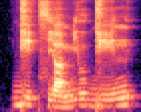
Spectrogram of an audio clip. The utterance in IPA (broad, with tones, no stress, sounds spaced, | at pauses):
ɡ i˦ ʔ s j a˨˩ m j u˧ ɡ i˨˦ n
